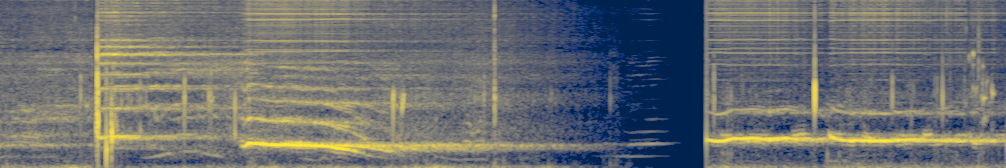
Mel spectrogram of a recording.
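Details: Humpback whale, mother and calf moving north out of Bahía de Banderas: a sharp upward whoop, then a descending moan that fades to near silence, followed by a steady level tonal moan with harmonics.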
